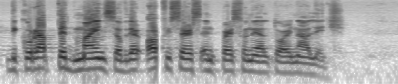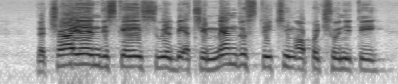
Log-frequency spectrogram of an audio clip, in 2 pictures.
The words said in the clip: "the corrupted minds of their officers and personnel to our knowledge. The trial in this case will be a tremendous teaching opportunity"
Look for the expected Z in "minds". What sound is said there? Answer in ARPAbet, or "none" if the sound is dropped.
S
